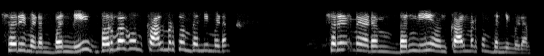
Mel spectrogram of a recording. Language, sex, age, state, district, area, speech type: Kannada, female, 18-30, Karnataka, Chikkamagaluru, rural, conversation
